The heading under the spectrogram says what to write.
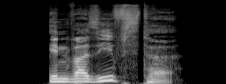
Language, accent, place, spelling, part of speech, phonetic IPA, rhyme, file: German, Germany, Berlin, invasivste, adjective, [ɪnvaˈziːfstə], -iːfstə, De-invasivste.ogg
- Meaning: inflection of invasiv: 1. strong/mixed nominative/accusative feminine singular superlative degree 2. strong nominative/accusative plural superlative degree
